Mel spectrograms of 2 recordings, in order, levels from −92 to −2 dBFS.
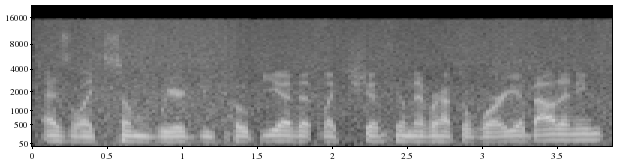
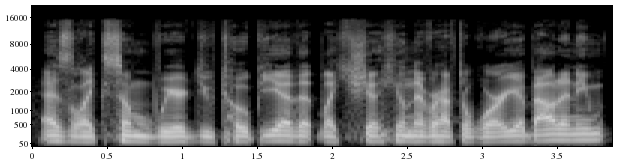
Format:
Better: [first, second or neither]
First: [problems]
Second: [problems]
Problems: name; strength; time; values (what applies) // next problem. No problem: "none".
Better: second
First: hiss; loud; throughout; 6 dB below the speech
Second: none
